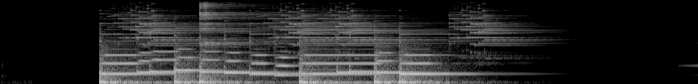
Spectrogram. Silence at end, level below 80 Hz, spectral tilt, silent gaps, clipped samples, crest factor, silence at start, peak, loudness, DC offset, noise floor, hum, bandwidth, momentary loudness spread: 1.7 s; -36 dBFS; -4 dB/octave; none; under 0.1%; 18 dB; 1 s; -4 dBFS; -20 LUFS; under 0.1%; under -90 dBFS; none; over 20 kHz; 8 LU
